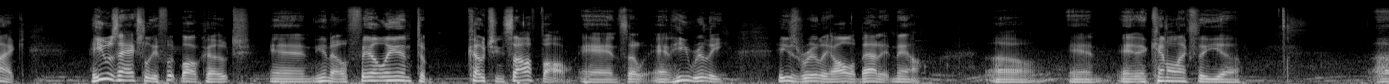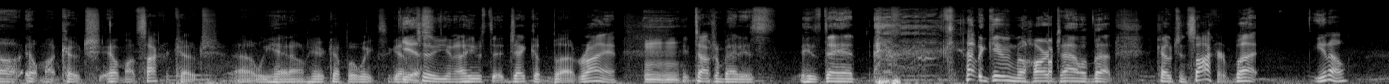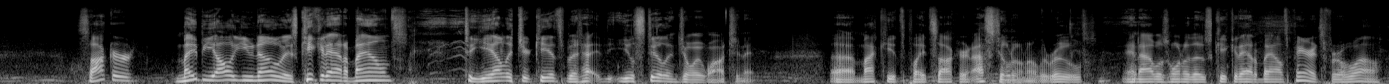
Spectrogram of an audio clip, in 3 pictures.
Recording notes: Live at Eli's Block Party Car Show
